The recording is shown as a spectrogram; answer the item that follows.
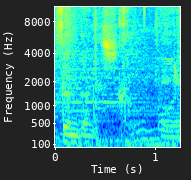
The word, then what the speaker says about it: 首里殿内: どんち、赤田の首里と書いてすんと読みますね。首里殿内と書いてすんどんち。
